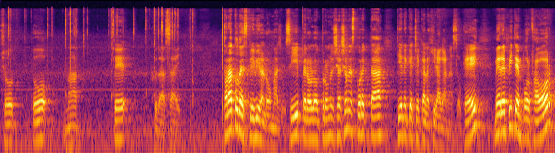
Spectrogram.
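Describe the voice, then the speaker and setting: A man teaching an online class, with halting phrasing and many fillers. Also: medium pitch, big pitch swings, a little mellow, slight background noise. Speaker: Japanese teacher.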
